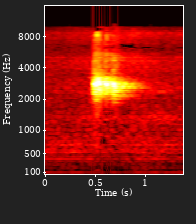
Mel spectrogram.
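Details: Captive hourglass tree frog kept as a pet, indoors, with a tokay gecko said to answer from another room: a single short, high, whistle-like note that fades away quickly, in a quiet room.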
